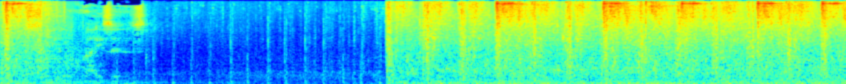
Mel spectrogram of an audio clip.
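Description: Rapid gunfire and blasts crackle in a fantasy battle game.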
